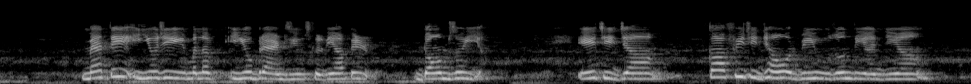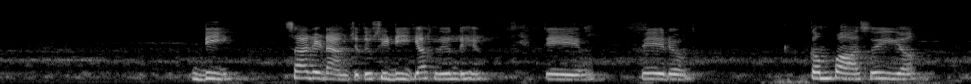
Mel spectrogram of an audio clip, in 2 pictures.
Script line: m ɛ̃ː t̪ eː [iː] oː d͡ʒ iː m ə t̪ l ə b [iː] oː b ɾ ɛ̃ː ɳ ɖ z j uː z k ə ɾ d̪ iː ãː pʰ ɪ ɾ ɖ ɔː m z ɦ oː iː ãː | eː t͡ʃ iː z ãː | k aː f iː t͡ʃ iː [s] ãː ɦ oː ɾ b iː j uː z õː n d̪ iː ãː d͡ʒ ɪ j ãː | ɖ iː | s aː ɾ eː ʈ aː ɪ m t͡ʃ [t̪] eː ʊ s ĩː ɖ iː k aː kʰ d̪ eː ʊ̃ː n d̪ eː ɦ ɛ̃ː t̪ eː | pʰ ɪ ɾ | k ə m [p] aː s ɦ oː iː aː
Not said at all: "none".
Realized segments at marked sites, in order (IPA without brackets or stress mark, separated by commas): iː, iː, z, t̪, p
